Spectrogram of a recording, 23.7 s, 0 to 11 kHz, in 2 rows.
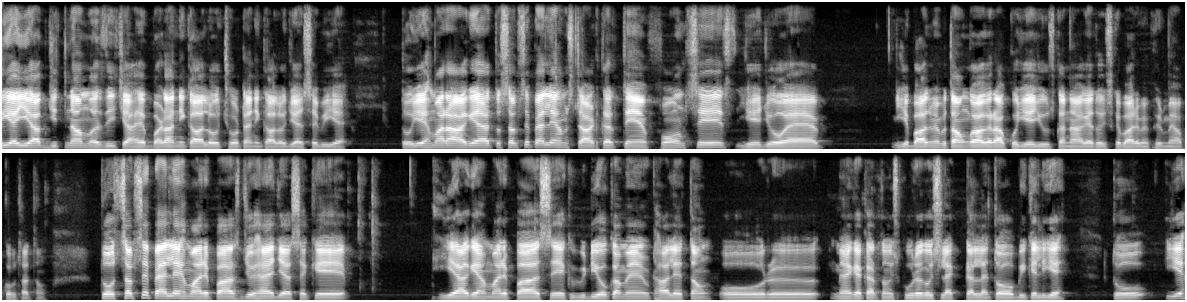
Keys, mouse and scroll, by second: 1.5 scroll up 1, 12.2 click, 15.1 click, 15.4 Return, 16.1 click, 20.0 z, 20.4 click, 23.0 click.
